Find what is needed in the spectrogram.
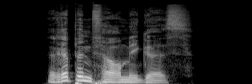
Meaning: strong/mixed nominative/accusative neuter singular of rippenförmig
- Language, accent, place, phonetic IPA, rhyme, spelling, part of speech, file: German, Germany, Berlin, [ˈʁɪpn̩ˌfœʁmɪɡəs], -ɪpn̩fœʁmɪɡəs, rippenförmiges, adjective, De-rippenförmiges.ogg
